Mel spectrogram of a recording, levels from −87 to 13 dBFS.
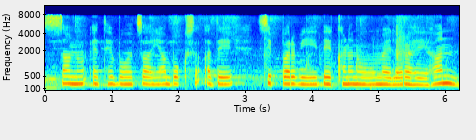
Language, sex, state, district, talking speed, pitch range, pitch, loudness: Punjabi, female, Punjab, Kapurthala, 125 wpm, 225-235 Hz, 230 Hz, -17 LUFS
